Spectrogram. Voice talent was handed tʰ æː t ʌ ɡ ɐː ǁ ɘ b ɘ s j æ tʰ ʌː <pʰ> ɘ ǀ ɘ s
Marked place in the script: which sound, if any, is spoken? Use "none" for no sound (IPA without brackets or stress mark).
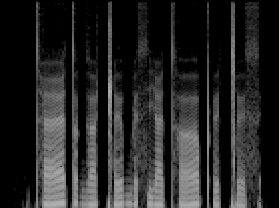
pʼ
